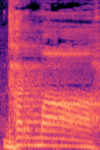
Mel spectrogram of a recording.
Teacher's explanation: ജാതിധർമ്മാഹ ജാതിധർമ [സംഗീതം] ധ മഹാപ്രാണാക്ഷരം ആയതുകൊണ്ട് ബലപ്പെടുത്തി ഉച്ചരിക്കുക ധർമ്മാഹ അവിടെ ദീർഘാക്ഷരമാണ് ധർമ്മാ എന്ന് ദീർഘമായിട് ഉച്ചരിച്ച് വിസർഗ്ഗം ചൊല്ലി നിർത്തുക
